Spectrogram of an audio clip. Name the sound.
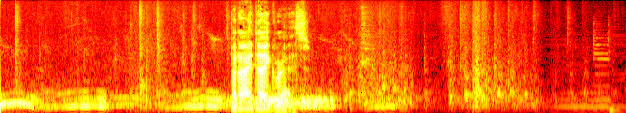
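pigeons cooing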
